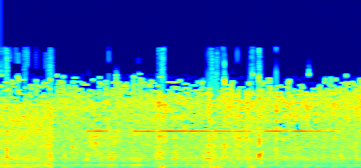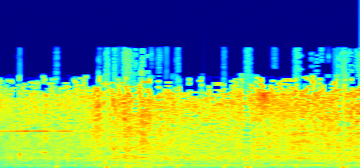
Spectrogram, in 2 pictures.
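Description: Honey bees buzz steadily and loudly at an opened wooden beehive box holding larvae, a dense continuous drone of many wings close by, swelling slightly in places, with no talk over it.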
